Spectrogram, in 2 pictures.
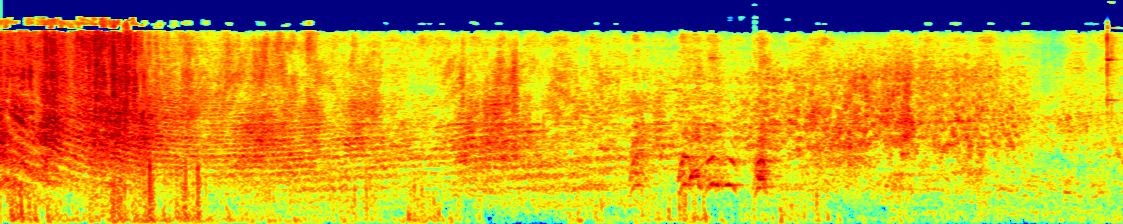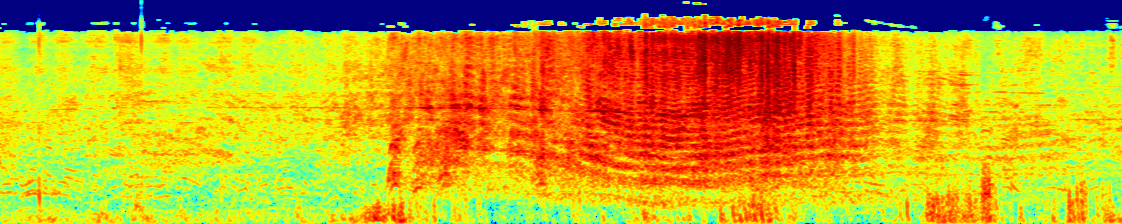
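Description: A jet plane roars overhead, its rushing sound swelling and fading as it passes.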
